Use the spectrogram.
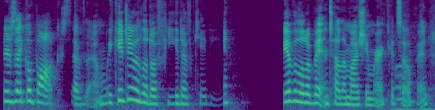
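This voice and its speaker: Female live stream host, fairly high register, chatty and informal, voices thoughts as they come. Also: expressive, fast. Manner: chatty, thinks aloud. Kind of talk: casual live game stream chat.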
